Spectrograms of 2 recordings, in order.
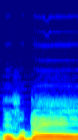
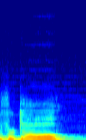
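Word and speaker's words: Øvredal: he's actually Andre over over doll or over doll because I think that o is not pronounced so for doll Andre for doll he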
